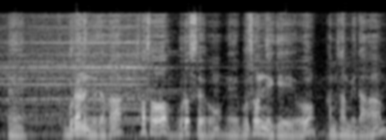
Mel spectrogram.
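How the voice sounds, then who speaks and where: The speech moves at a fairly slow pace, with music playing in the background. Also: man, fairly low pitch for a man, lively intonation. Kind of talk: humorous pun story told to camera.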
